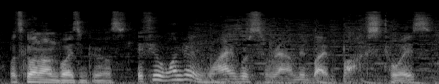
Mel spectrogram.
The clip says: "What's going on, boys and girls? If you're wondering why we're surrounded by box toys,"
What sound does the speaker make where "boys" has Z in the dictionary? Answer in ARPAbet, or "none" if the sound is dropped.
Z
